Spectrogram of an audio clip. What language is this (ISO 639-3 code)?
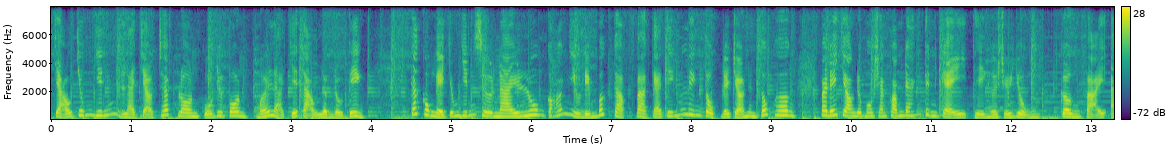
vie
